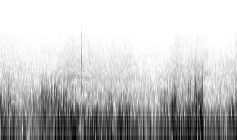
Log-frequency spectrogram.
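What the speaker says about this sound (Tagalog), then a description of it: "Lakas ng hangin po dito sa taas." Strong wind buffets the microphone continuously on high ground, a loud rumbling roar with gusty surges throughout and no voices.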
